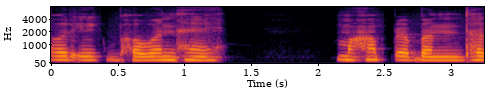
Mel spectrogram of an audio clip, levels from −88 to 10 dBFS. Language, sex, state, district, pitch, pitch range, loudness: Hindi, female, Chhattisgarh, Korba, 185 Hz, 180-190 Hz, -17 LUFS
